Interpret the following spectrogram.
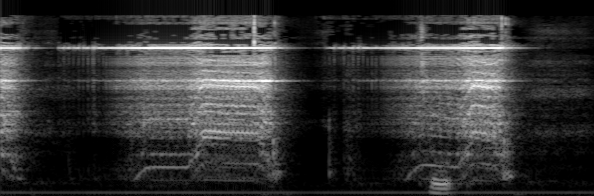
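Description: Hydraulic pump of an RC teleloader model whining as the hydraulic ram tilts the front attachment coupler. The whine starts about a second in, rises briefly in pitch and runs about a second.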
